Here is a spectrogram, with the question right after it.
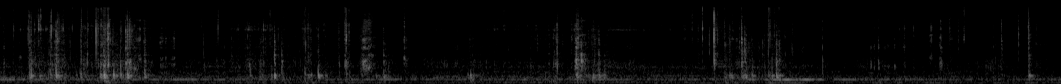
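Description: A solid light-green bar of soap with an embossed logo is held in the hand and shaved with a utility-knife blade. The clip is full of quick, crisp, crinkly scraping strokes with a bright edge, bunched in short bursts over a faint steady low hum.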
